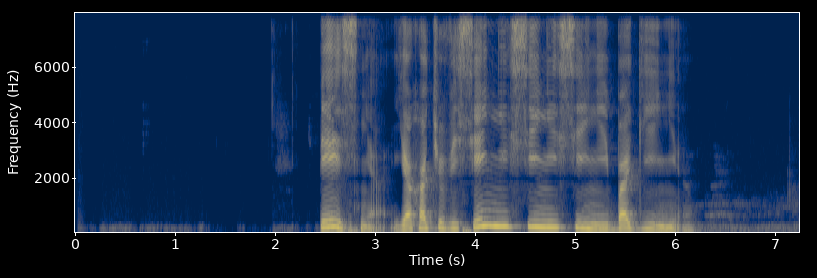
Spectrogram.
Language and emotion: Russian, positive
